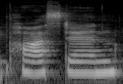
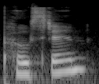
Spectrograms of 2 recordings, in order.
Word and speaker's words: Poston: since found out that it is pronounced Poston, not Poston. I continue to say Poston several times throughout this video, but it is not Poston, it's actually Poston.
